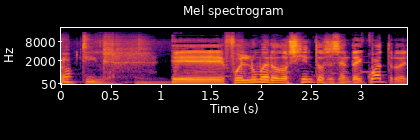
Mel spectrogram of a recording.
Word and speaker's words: Wojtyła: El papa polaco Karol Józef Wojtyła, en realidad Wojtyła es la pronunciación correcta, ¿no? Wojtyła.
